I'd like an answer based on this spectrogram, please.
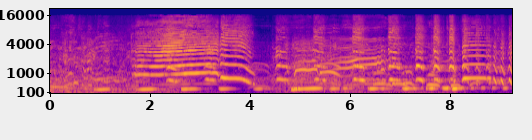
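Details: Siamangs singing to mark their territory: a steady low booming tone runs beneath loud, ringing whoops and barks that sweep up and down, breaking into rapid, closely repeated bursts toward the end.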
